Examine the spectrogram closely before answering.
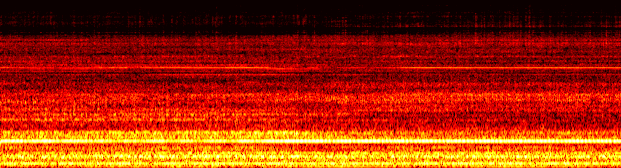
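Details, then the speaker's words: Noisy pump on a chiller circuit after a low discharge superheat alarm (sensors found off and recalibrated), recorded up close: loud constant hum, sharp steady whine and rough rumble underneath; bearings or fan unknown, being checked with a vibration analyzer. "I'll put you up close you can hear how noisy this pump is but is it the bearings or is it just the fan well let's find out"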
